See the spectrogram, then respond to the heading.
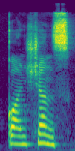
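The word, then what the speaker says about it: conscience: बताई है, कॉन्शियस और कॉन्शंस। क्या है, कॉन्शियस और कॉन्शंस। तो इन दोनों स्पेलिंग्स में एससी को जो है श पढ़ा जा रहा है, तो आप इनकी प्रैक्टिस ऐसे ही कर लें।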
